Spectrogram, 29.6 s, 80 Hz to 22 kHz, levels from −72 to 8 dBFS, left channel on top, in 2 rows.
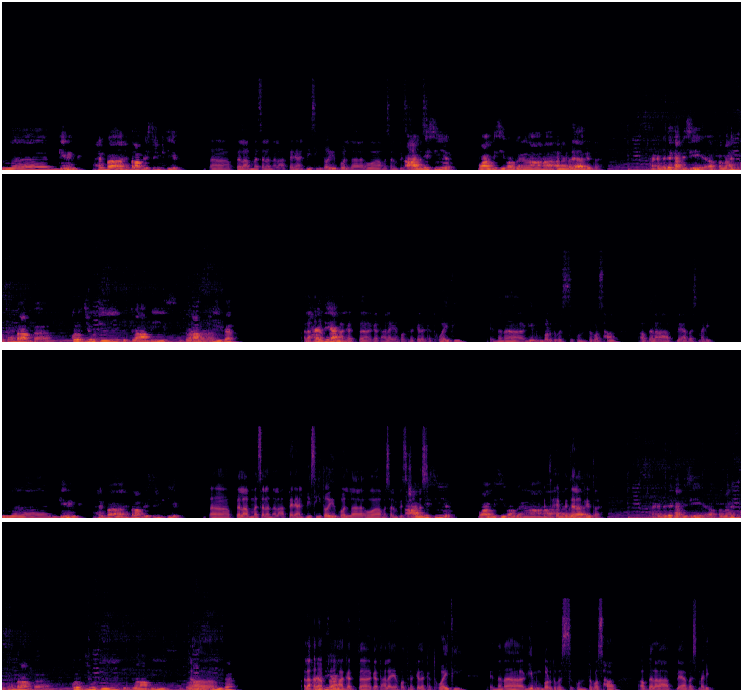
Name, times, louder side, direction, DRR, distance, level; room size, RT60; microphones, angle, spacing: voice 1, 0.0-1.5 1.8-3.6 8.0-9.0 9.5-11.8 13.0-15.8 16.2-19.4 21.0-21.7, left 2 dB, 50° left, 0.6 m, -26 dB
voice 2, 4.1-8.4 10.8-12.0 18.5-19.1 20.8-24.0 24.5-27.0 27.5-28.9, right 4 dB, 75° right, 0.5 m, -34 dB
sound 1, 12.1-19.2, equal, 5° right, 0.3 m, -32 dB
3.1 x 2.1 x 2.4 m
head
